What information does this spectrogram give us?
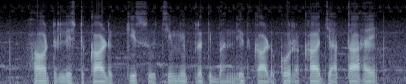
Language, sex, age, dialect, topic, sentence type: Hindi, male, 51-55, Kanauji Braj Bhasha, banking, statement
